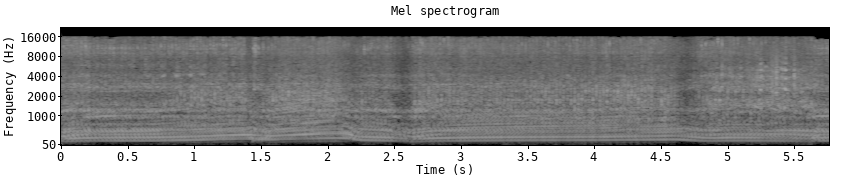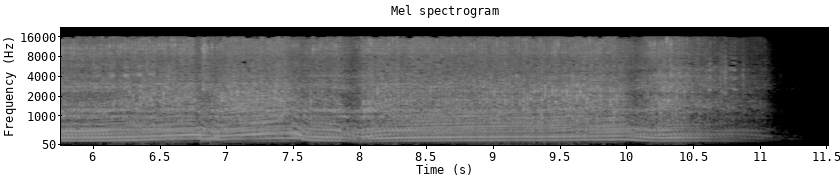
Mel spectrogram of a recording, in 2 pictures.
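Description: Tyres squeal as they spin on pavement.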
